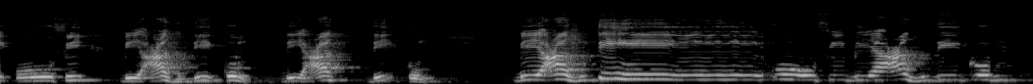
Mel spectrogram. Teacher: واو ساکن سے پہلے پیش ہے، اس کو واو مدہ کہیں گے، اور واو مدہ کو ہم ایک الف کی مقدار کھینچیں گے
